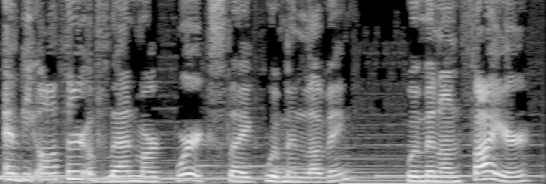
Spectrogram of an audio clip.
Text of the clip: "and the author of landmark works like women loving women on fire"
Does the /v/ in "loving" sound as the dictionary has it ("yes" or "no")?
yes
